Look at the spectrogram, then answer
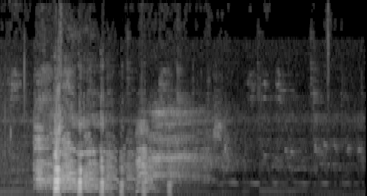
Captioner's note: cyril laughs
